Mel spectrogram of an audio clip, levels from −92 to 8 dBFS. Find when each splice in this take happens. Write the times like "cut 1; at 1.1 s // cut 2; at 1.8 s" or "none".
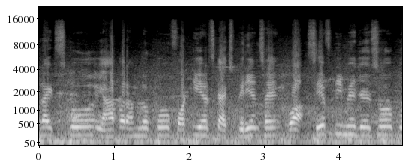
none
